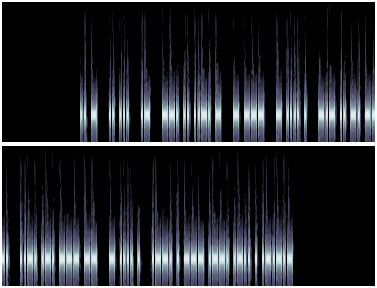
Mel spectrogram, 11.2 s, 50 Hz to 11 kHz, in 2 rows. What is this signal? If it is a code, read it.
Morse code, heard as a keyed tone, about 46 wpm, 700 Hz. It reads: IT IS A GIFT TO THE KING FROM THE PEOPLE.
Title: Sentences from Top 1000 Words - Review Part 6 - 45wpm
